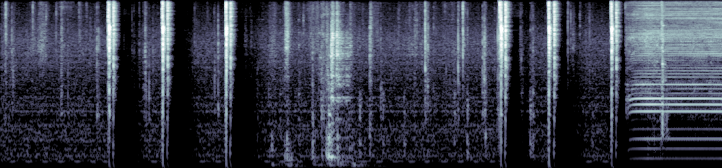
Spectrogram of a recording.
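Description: A nail gun fires with sharp, loud bangs several times.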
